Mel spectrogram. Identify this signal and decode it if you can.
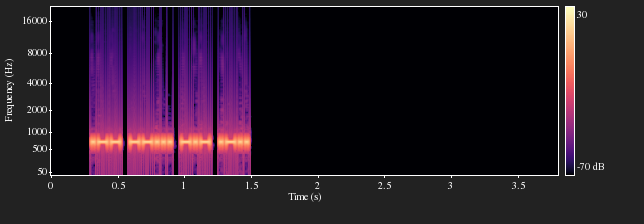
Morse code, heard as a keyed tone, about 52 wpm, 700 Hz. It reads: W7KL
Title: USA Call Signs - 4 Characters - Repeated 2x - 50wpm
